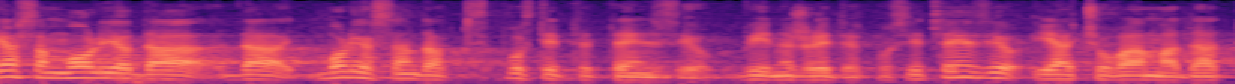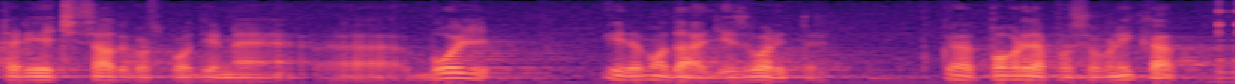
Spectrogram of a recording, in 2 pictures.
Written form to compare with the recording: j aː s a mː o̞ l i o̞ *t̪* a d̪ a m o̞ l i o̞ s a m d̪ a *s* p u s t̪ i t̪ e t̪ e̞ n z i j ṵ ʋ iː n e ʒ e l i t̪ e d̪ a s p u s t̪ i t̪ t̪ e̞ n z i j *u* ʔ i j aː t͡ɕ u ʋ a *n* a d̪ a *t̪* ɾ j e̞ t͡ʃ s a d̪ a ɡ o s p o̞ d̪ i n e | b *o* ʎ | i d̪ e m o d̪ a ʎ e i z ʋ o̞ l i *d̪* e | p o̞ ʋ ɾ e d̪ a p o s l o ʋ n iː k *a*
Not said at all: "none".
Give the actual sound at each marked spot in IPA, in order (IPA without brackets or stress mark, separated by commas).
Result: d̪, s, u, m, t̪, u, t̪, a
